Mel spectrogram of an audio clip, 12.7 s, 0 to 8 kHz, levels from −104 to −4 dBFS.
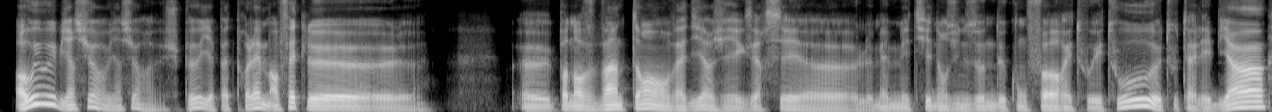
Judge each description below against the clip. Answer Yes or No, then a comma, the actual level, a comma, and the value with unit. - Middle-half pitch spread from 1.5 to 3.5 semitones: No, average, 5.2 semitones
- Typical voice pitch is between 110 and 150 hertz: No, very low, 80 Hz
